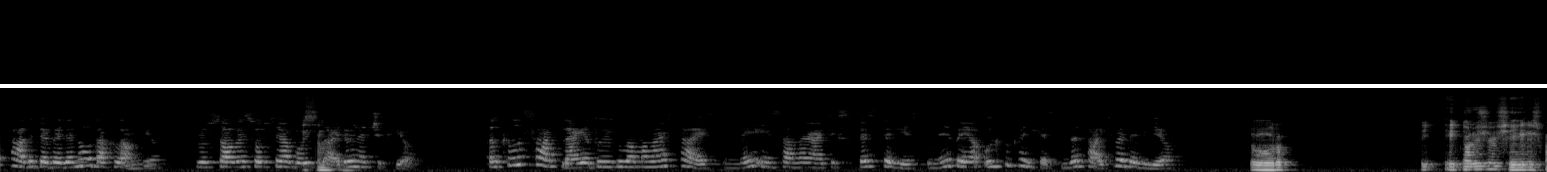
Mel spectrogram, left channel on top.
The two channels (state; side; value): silent; left; digital silence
